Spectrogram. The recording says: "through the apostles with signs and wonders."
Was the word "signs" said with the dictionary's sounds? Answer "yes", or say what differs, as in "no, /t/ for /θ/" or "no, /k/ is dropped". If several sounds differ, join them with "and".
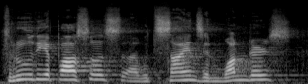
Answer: yes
